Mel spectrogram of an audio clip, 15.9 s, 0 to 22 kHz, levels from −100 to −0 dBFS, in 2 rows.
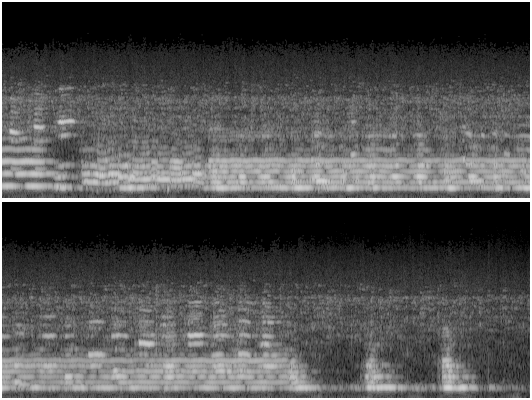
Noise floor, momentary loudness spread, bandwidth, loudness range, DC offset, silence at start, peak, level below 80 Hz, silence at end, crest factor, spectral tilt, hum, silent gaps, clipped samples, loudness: -50 dBFS; 7 LU; 7.2 kHz; 4 LU; under 0.1%; 0 s; -10 dBFS; -70 dBFS; 0.35 s; 16 dB; -7.5 dB/octave; none; none; under 0.1%; -26 LUFS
